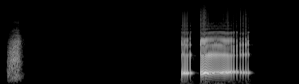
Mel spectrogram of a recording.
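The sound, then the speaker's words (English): A brief throaty sound, a pause of over a second, then a loud, croaking follow-up burp that stutters and stretches for about half a second before cutting off. No talking. “Oh, it's just a burp.”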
